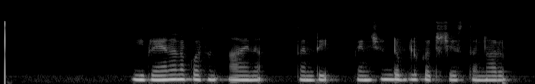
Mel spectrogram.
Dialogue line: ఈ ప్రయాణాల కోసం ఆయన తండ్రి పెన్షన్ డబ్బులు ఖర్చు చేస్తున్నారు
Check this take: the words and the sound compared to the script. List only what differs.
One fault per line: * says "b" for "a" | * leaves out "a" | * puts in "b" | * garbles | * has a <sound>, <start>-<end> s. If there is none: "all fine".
all fine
